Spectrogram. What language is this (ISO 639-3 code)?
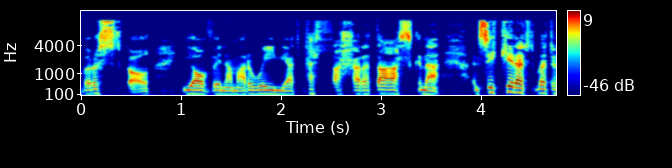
cym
